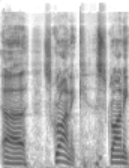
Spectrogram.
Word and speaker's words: Skowronek: Wide receiver, the Rams, Brett Skowronek here. I think that am I pronouncing that right? Skowronek? Yeah, I think everybody just runs it together like one syllable.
